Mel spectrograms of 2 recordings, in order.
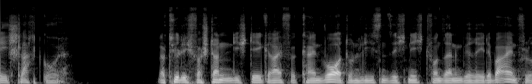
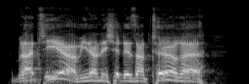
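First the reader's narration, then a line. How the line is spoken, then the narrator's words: Bellowed after them. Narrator (German): brüllte der Oberst hinter ihnen her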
